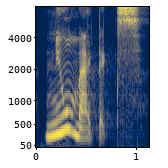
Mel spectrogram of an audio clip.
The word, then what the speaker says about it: pneumatics: इसी तरह से अगला वर्ड है न्यूमैटिक्स, स्पेलिंग है PNEUMATICS। इट इज न्यूमैटिक्स। यहां पर भी हम P को प्रोनाउंस नहीं करेंगे जो कि साइलेंट रहेगा।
